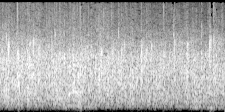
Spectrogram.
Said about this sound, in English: Would you give God a round of applause for that? Isn't that awesome?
